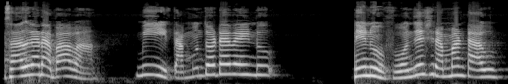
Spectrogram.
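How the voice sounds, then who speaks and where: A woman's voice: very high-pitched, brisk, pushed and bright. A woman with a Telangana accent acting an affectionate younger sister in a village family drama, with a soothing, pleading way of talking. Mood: protective, hospitable.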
